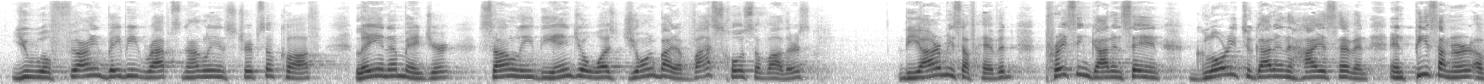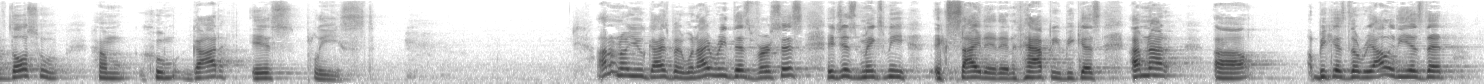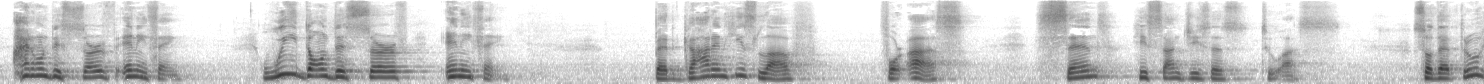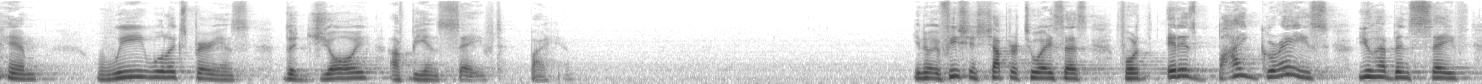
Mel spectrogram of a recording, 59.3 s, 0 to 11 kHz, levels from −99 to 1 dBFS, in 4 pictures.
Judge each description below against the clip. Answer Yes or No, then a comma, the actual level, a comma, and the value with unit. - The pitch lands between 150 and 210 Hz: Yes, medium, 185 Hz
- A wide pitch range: No, average, 3.9 semitones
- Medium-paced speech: No, slow, 130 wpm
